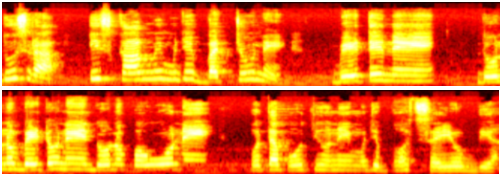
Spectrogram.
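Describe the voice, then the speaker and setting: Here a woman is speaking. Her voice is high-pitched. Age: 70s. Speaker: meditation centre volunteer, hospital founder's wife. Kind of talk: interview.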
